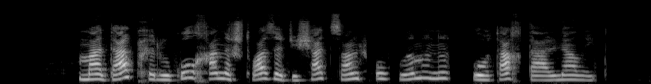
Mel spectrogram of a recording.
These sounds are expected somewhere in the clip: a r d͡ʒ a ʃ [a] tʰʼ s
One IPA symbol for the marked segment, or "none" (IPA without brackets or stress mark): a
